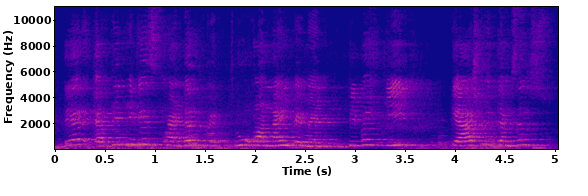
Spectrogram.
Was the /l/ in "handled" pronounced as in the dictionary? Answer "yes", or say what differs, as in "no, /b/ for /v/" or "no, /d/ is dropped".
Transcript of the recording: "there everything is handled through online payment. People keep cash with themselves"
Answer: no, /l/ is dropped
